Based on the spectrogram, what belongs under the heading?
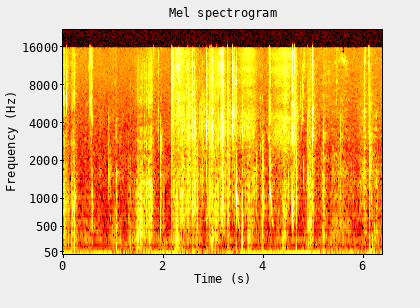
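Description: Someone chewing a bite of a Lion Brownie Style chocolate bar close to the microphone, with irregular crunching of its wafer and crisped cereal.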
